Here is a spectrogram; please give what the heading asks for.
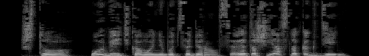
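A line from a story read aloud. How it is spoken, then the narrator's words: Grumbling. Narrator (Russian): проворчал Ламбер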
